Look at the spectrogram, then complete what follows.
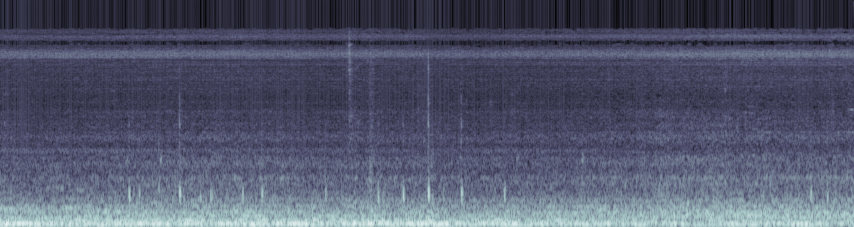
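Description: Steady low rumble of a vehicle driving along a city street, heard from on board, with light ticks now and then.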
